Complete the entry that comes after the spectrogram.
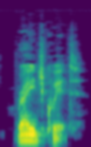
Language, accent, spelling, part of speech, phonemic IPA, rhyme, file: English, Australia, ragequit, noun / verb, /ˈɹeɪd͡ʒˌkwɪt/, -ɪt, En-au-ragequit.ogg
- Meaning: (noun) The act of quitting an online video game in anger; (verb) 1. To quit an online video game in anger 2. To quit (something) in anger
